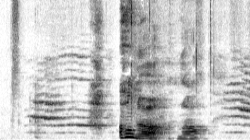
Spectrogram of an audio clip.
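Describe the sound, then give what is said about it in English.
A small orange male domestic cat meows several times in a row, with long, drawn-out cries; the middle ones are louder and lower-pitched, while the first and last are thinner and fainter. “Did you pick that up on the mic, the cat in the background?”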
